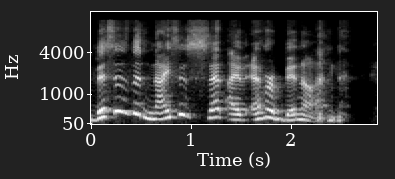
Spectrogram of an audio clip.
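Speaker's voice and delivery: shrill, very loud, very high, drawn-out scream. Retelling what someone on set screamed: imitating someone screaming. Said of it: "she just screamed".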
